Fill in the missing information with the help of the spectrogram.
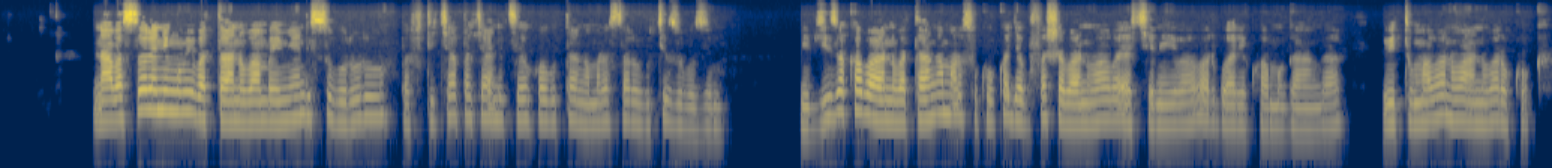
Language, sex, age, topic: Kinyarwanda, female, 25-35, education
